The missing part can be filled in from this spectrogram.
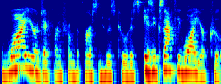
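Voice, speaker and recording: Somewhat breathy and fairly low for a woman, her voice races at a very fast pace with ordinary pitch variation. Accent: Irish. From Ireland. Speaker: engineer, scientist and science communicator. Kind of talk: interview answer.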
